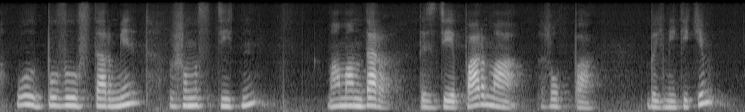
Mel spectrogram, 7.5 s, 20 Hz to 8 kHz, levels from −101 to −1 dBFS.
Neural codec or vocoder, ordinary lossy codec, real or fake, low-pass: codec, 16 kHz, 0.3 kbps, FocalCodec; none; fake; 7.2 kHz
